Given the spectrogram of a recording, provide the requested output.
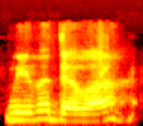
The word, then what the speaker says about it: Leila Dylla: Yeah, it's on my website, Leila Dylla.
